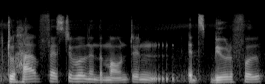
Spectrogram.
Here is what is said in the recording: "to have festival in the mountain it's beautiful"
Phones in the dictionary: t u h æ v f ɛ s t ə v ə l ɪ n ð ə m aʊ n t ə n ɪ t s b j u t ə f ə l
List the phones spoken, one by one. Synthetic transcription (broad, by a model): t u h æ v f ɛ s t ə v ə l ɪ n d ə m aʊ n t ə n ɪ t s b j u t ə f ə l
